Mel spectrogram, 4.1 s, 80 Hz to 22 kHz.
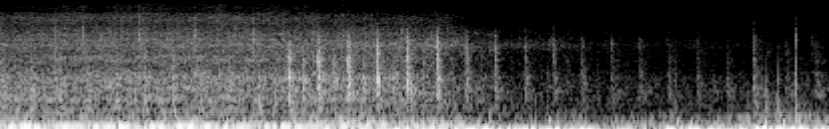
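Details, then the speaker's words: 396 cubic inch big block after the carburettor secondaries finally opened. Heavy, rapid knocking over a rough low rumble before the engine dies: the owner fears he caused a rod knock. "today sucked and it sounds like i may have just caused a rod knock in this"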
